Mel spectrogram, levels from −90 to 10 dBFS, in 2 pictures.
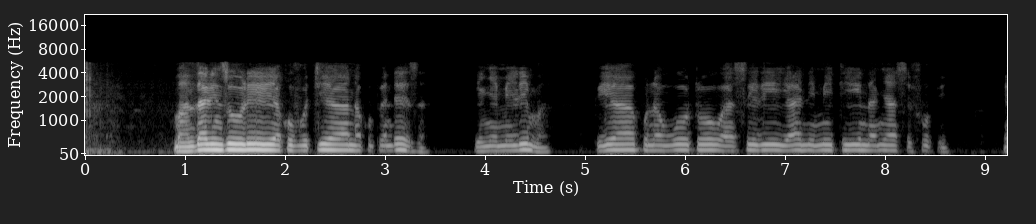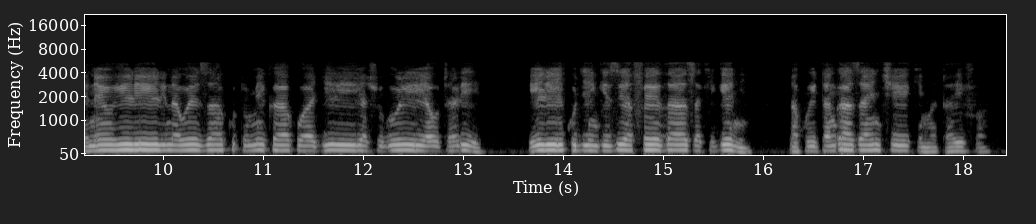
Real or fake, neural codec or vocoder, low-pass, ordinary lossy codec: fake; vocoder, 44.1 kHz, 128 mel bands, Pupu-Vocoder; 5.4 kHz; MP3, 48 kbps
